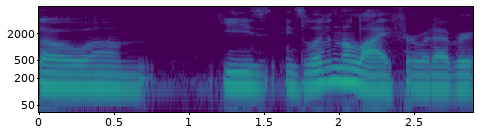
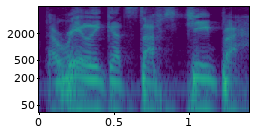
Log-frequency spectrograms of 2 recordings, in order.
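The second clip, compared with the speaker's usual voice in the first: loud, raised-pitch dealer impression; Willem Dafoe; 5 semitones higher, 5 dB louder than usual. Meth dealer upselling his customer, hammed-up Willem Dafoe. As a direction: make a theatrical sales pitch. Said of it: "Willem Dafoe says".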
